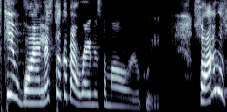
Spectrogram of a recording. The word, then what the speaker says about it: Raven-Symoné: She said her name is Raven-Symoné. I said, "Bitch, who? Say my name. Say my name. Like, what are you? What you? Is who? What is it? Because that's what it sounds like. Say my name." And she was like, "It's Symone."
